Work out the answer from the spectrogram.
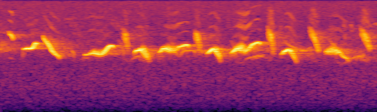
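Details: Chinese hwamei, an invasive species in Japan, feral after escaping or being released from captivity, known to mimic other birds: loud, rich whistled song of rapid slurred phrases rising and falling, delivered almost without pause.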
